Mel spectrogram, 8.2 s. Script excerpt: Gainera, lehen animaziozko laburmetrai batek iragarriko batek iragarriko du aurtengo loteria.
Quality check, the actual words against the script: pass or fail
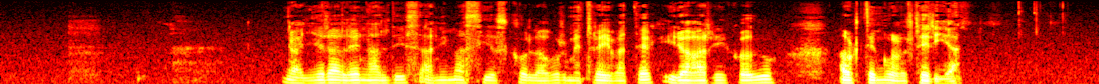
fail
